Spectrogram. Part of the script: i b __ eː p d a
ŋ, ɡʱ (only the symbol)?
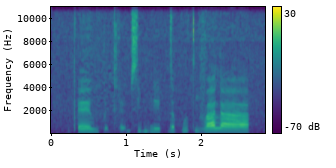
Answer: ŋ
